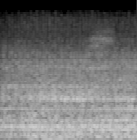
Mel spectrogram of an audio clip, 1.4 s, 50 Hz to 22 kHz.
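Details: 2013 Mitsubishi Grandis GLS 2.4, bonnet open: short stretch of quiet, even idle with a steady low hum and no knocks or ticks; normal idle.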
